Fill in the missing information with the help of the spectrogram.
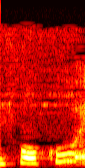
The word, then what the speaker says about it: Foucault: So he has written, Foucault is actually written as F-O-U-C-A-U-L-T, but then it is pronounced as Michael Foucault.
